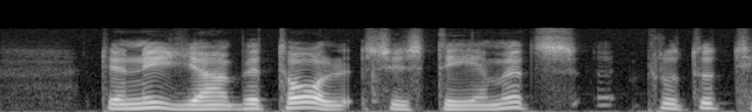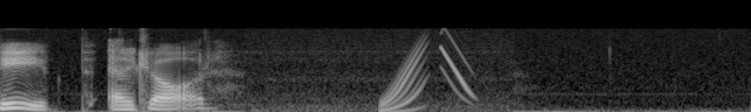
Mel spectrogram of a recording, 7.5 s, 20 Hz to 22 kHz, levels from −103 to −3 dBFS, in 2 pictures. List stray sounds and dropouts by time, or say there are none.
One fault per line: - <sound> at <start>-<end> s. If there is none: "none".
- chirp at 5.7-6.2 s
